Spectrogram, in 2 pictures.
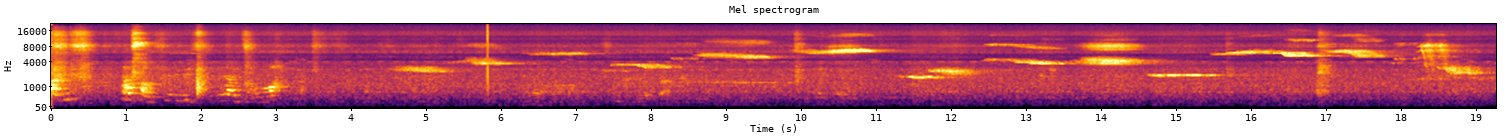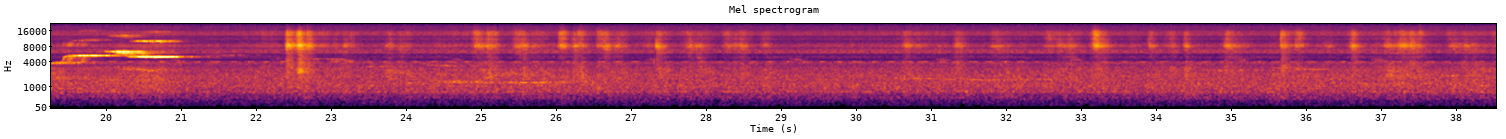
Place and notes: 224台灣新北市瑞芳區大埔路錢龍新城 - Taiwan Whistling Thrush
Place:
Ruifang, a place surrounded by natural environment.
Recording:
Taiwan Whistling Thrush's sound mainly.
Situation:
Early at morning, before sunrise.
Techniques:
Realme narzo 50A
